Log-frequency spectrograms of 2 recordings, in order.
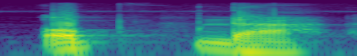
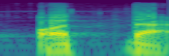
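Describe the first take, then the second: First: Only a p comes before da. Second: Only a t comes before da. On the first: The speaker calls it right. "Dibacanya itu opda" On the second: The speaker calls it wrong. "atau otda. Salah"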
